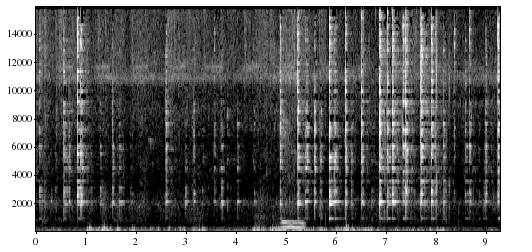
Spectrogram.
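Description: Wind gusts roughly against the microphone outdoors.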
